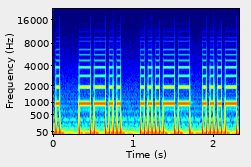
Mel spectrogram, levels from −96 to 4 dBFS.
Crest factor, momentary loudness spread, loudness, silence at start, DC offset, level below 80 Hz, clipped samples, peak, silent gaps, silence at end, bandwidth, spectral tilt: 16 dB; 3 LU; -18 LUFS; 0 s; under 0.1%; -20 dBFS; under 0.1%; 0 dBFS; none; 0 s; 6.4 kHz; -8.5 dB/octave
